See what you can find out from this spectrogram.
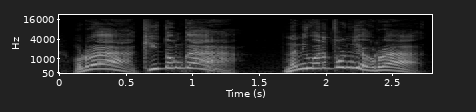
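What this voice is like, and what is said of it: Put-on Kansai dialect, angry shouting. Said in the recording (Japanese): “関西弁で”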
